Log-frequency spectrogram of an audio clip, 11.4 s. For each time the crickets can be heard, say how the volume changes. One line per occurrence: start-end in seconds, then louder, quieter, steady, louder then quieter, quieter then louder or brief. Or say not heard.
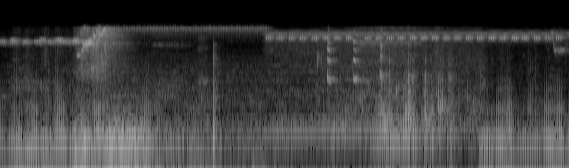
0.0-11.3 quieter then louder.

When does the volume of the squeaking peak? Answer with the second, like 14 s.
2 s.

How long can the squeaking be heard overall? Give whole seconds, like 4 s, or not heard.
3 s.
